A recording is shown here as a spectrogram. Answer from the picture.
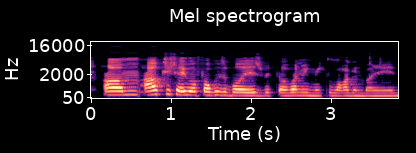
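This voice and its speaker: Against a quiet background, a woman talks at a very fast pace with a fairly high pitch and fairly even intonation. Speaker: coding tutorial youtuber. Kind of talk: tutorial. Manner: casual, filler-heavy.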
